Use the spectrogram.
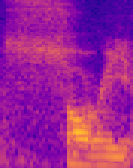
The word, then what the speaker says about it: sorry: sry beschrieben wird und es wird sorry ausgesprochen dass am anfang wird auch wirklich die einen ausgesprochen also so nicht so oder so oder so dass posten nicht gründlich wie wir es manchmal im englischen sehen sondern einfach nur sorge ich sage es noch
